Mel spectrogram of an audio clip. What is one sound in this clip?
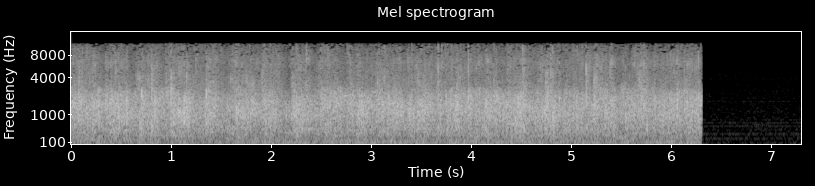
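A band plays loudly in a large echoing hall.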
